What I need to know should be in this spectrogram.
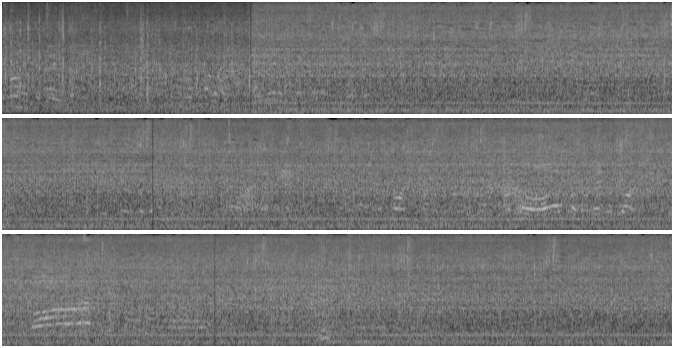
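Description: Traffic hums in the distance.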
